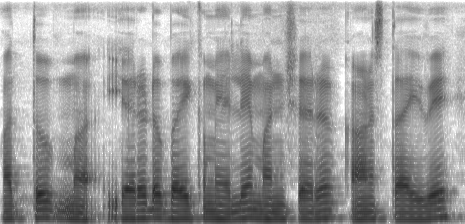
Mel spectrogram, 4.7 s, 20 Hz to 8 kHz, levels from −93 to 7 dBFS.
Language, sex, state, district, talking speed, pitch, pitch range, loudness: Kannada, female, Karnataka, Bidar, 105 wpm, 95 Hz, 95-105 Hz, -15 LUFS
